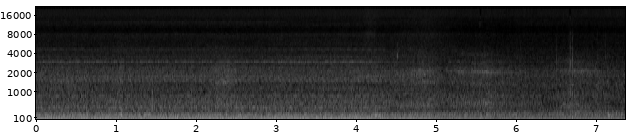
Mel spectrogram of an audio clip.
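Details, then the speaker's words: ML120 case fan (left one) with a steady, low, even droning hum, no knocks or rattles; the right fan runs fine; cause unknown. "There's some kind of problem with the fan on the left. This is the ML120."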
